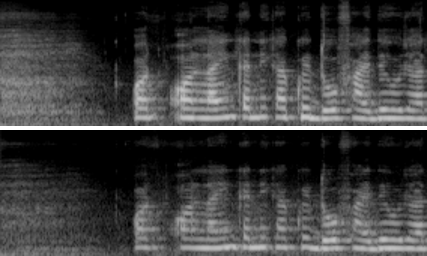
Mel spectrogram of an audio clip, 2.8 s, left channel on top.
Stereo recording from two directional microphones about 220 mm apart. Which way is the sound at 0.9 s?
50° left (ahead or behind).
